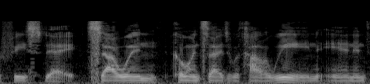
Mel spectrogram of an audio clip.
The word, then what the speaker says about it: Samhain: It's actually pronounced Samhain.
